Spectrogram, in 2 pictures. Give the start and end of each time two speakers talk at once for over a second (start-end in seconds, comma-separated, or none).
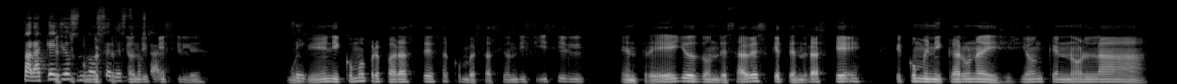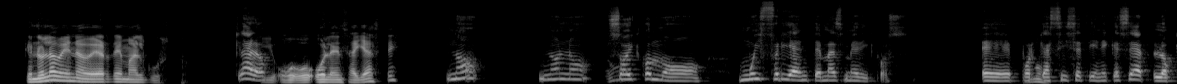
0.5-1.7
